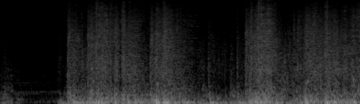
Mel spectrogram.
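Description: Magic blasts crackle and boom in rapid bursts.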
